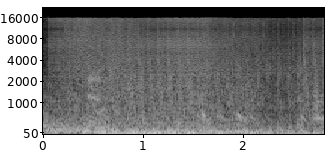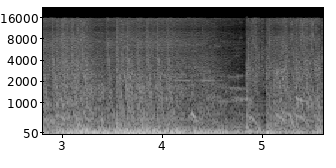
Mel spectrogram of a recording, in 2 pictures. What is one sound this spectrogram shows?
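Energy weapons fire with rapid fizzing zaps.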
